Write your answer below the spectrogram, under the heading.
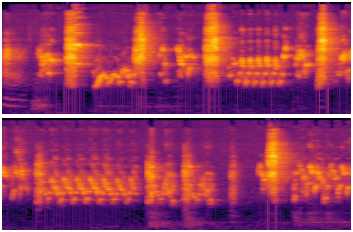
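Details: Happy budgerigar (Melopsittacus undulatus) warbling song: a fast, chattering stream of squeaks, clicks and buzzy trills.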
